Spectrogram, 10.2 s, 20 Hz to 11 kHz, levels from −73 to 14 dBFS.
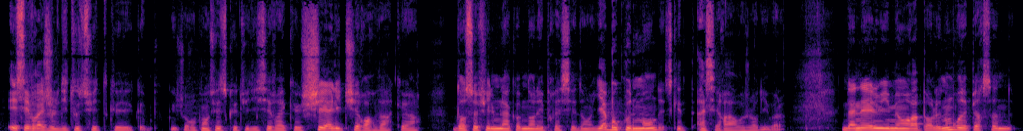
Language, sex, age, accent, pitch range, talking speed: French, male, 40-59, French, 125-155 Hz, 330 wpm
